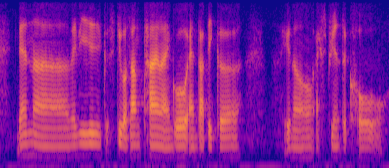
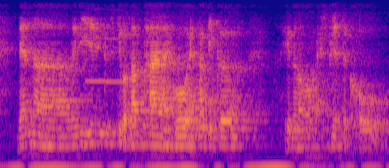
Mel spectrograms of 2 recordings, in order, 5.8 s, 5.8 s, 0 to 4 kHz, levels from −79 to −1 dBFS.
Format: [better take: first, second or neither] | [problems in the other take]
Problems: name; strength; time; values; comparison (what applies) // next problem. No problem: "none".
first | background sound (Wind instrument, woodwind instrument); 16 dB below the speech // room echo; dies away in 1.3 s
